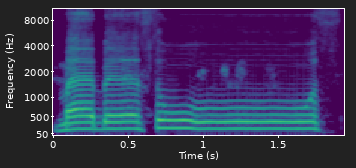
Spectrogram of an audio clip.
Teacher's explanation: pantulkan karena huruf ba sukun dia termasuk huruf yang memantul, huruf qalqalah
